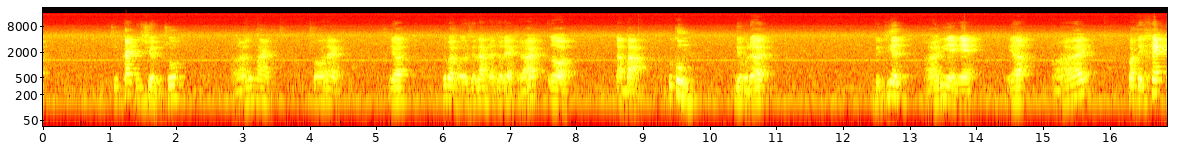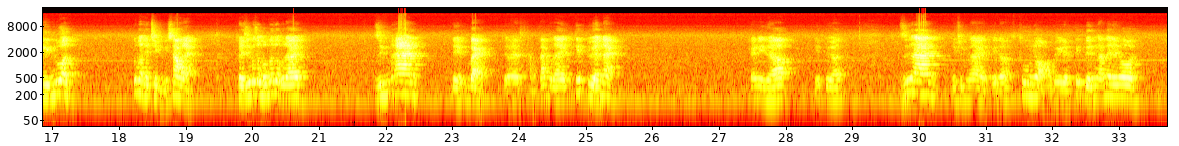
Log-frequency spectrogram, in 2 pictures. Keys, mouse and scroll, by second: 11.8 click, 21.3 ctrl+click, 23.3 alt+click, 30.6 alt+click.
